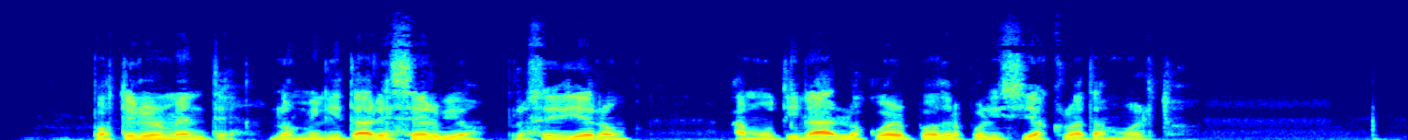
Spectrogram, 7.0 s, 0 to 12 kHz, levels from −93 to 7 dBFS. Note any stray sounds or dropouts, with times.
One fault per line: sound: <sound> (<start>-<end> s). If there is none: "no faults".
no faults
